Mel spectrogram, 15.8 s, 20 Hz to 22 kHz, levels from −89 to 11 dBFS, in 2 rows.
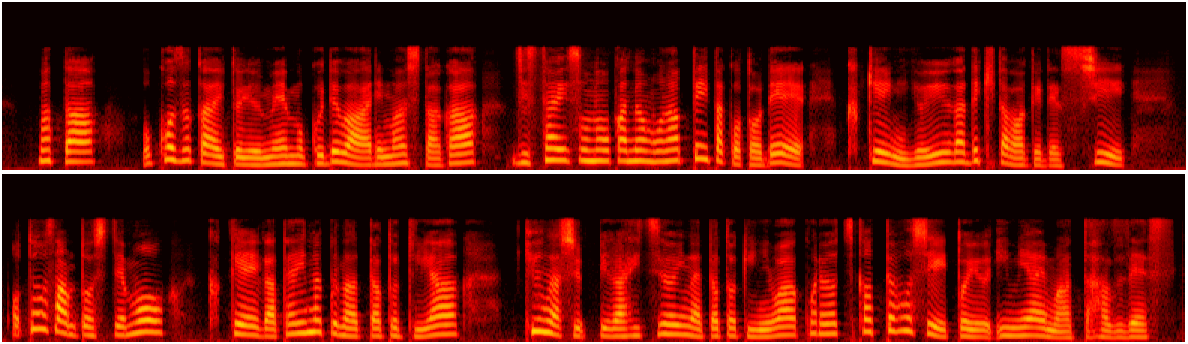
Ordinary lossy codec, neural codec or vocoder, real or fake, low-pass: none; codec, 16 kHz, 1 kbps, FreqCodec, larger model; fake; 7.2 kHz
